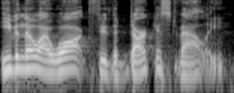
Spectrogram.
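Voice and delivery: slow psalm reading with long pauses; very slow, measured recitation; scripture reading. Real, not acted. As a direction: read it reverently, letting each phrase settle. Reads Psalm 23 aloud.

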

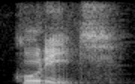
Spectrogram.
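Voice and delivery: Курить said slowly and clearly, stress on the ending; teacher says Курить once for the class; Russian word demo. Shown as a demonstration. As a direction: model Курить for learners, stressing the last syllable. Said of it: "The form курю is stressed on the ending".

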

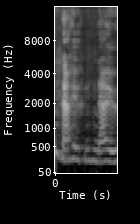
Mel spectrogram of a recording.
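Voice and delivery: gleeful chuckle into a loud no-no; chuckling refusal. A narrator's reading. Little man laughs at her guess, chuckling. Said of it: "he chuckled".

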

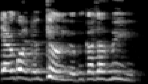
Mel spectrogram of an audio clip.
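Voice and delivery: loud, anguished tearful voice; weeping. A narrator's reading. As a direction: cry out in guilt through tears. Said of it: "he wept".

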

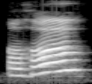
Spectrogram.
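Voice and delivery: loud, high exclamation of delight; joyful call. Acted. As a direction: call out to the whole family. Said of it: "zawołał tata". (radosne głośne zawołanie)

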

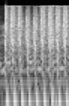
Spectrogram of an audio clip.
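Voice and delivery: loud, urgent callout. Real, not acted. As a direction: call it out to the squad. Spotting an enemy. (aviso a gritos)

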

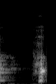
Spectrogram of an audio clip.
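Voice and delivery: soft isolated फ sound; a quiet spoken फ; sound demo. Shown as a demonstration. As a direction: breathe out a quiet फ. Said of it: "उसको जो मैंने बोला".

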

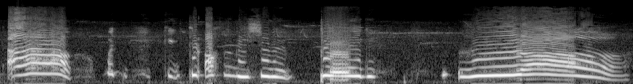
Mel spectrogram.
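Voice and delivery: high, shrieking cry at the pig; mock scream. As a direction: shove the pig off in fake panic. Character attacked by pig.

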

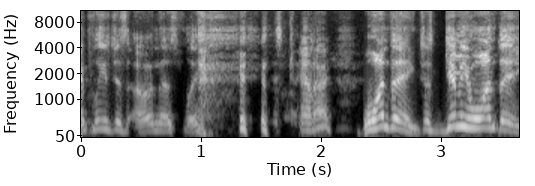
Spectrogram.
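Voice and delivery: loud, high joking plea; pleading. Real, not acted. Guest begging the streamer to let one thing go, loud and high. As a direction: beg loudly for one break.

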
